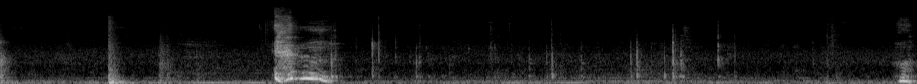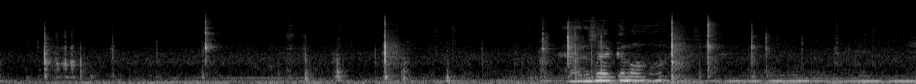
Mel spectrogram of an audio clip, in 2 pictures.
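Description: Scattered small clicks, taps and clinks of a screwdriver and hand tools working at a push mower's metal and plastic parts, over a steady low hum. A loud mumbled vocal sound comes about three seconds in, and more muttering near the end.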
